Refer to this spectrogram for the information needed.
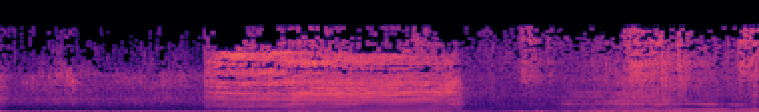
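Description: Cattle moo loudly on a farm after floodwaters have receded, as a farmer goes to feed them: one long drawn-out call followed by shorter lowing, all over a steady low engine rumble like an idling tractor.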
